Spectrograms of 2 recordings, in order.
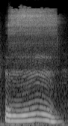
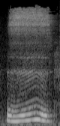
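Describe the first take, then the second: First: A long buzzing z with the tongue behind the teeth. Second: A long buzzing z with the tongue behind the teeth.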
